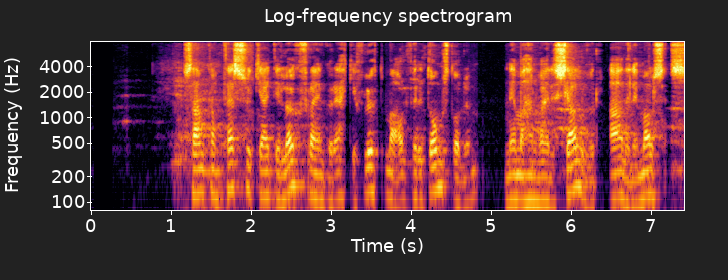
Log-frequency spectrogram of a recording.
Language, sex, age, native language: Icelandic, male, 40-49, Icelandic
